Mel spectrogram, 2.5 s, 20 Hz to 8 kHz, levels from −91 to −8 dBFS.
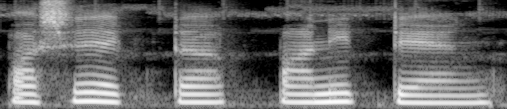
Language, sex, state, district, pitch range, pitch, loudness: Bengali, female, West Bengal, Cooch Behar, 200-220 Hz, 215 Hz, -16 LUFS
